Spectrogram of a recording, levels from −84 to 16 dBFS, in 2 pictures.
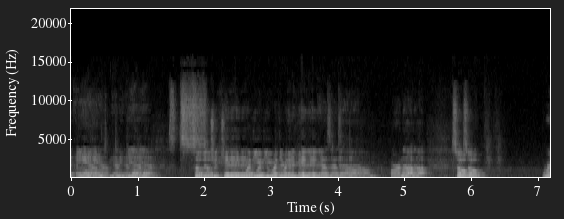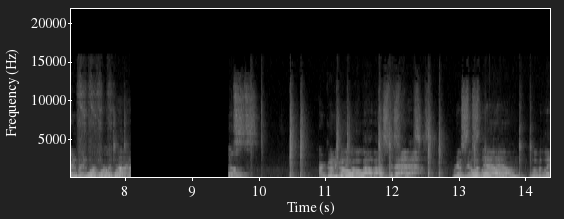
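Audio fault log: Throughout: doubled audio track. A second full-band copy of the same audio runs about 150 ms behind the original, roughly 5 dB quieter, so every onset is followed by a distinct repeat rather than a blur. The copy carries no decay or room colour, which separates it from reverberation or an acoustic echo. The likely cause is the same signal being captured a second time through a slower path, or an edit that left two copies out of step.
8.08 to 9.55 s: audio dropout to silence. The sound cuts off mid-flow and returns 1.47 s later, and the gap between holds pure silence with no room tone underneath. Whatever occurred during that stretch is not recoverable from the clip. The likely cause is a loss of input, through a disconnected device, a failed link or a stray mute, while the recorder or encoder kept writing silence.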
